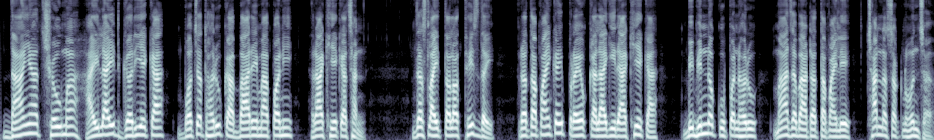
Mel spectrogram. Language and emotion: Nepali, neutral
